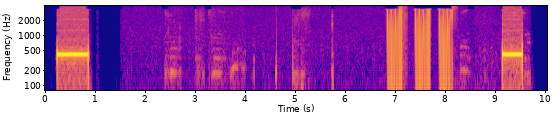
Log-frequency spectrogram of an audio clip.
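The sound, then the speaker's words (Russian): A steady mid-pitched electronic beep sounds alone, followed after a quiet stretch with faint sounds by three quick rapid pulsing tones, then the same single beep again, from the telephone answering system of the Institute of Physical-Technical Problems, prompting callers to dial an extension after the tone. “Наберите добавочный номер после сигнала.”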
